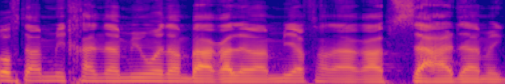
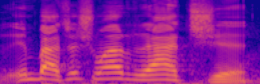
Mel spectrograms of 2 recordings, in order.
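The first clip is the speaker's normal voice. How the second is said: ordinary talk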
